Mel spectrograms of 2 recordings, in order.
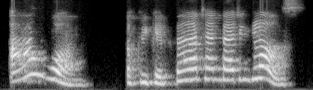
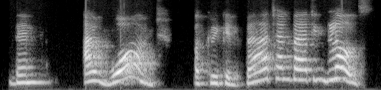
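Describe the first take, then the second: First: The stress falls on the word I. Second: The stress falls on the word want. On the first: Nobody else wants them. "So here I'm stressing on I" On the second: The buyer wants to buy, not just look. "So here I'm giving stress on want"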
